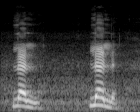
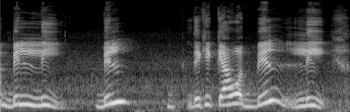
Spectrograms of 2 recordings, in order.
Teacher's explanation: हमारे द्वित व्यंजन हो गए। क्योंकि दो सेम व्यंजन मिलकर के मिल गए हैं आपस में।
